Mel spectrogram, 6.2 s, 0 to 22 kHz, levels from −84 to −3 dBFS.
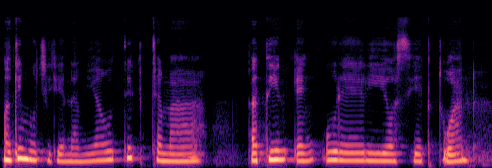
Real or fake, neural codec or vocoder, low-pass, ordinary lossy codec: fake; codec, 32 kHz, 1.9 kbps, SNAC; 14.4 kHz; none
